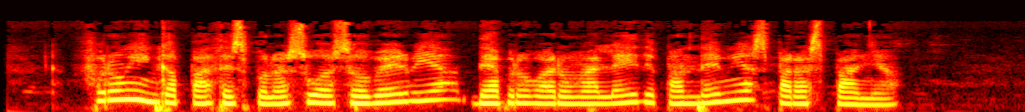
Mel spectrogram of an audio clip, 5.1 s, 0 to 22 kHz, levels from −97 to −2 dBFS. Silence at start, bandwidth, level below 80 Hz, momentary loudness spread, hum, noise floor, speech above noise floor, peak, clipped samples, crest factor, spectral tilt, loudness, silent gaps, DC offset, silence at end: 0.4 s; 11.5 kHz; -46 dBFS; 5 LU; none; -65 dBFS; 45 dB; -6 dBFS; under 0.1%; 16 dB; -4.5 dB/octave; -21 LUFS; none; under 0.1%; 0.65 s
